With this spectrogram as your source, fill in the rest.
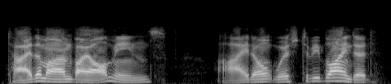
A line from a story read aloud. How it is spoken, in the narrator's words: exclaimed Jack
